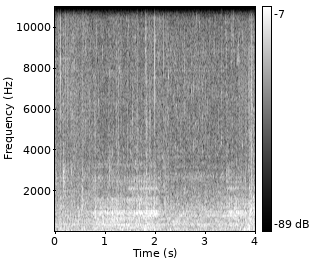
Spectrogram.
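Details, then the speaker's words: General Electric CK26 Monitor Top refrigerator, restored 20 years ago and now not working: running while SO2 is evacuated from the compressor dome via the float chamber discharge to a disposal hose; soft gurgling, bubbling hiss of SO2 boiling out of the oil. "coming from the discharge on top of the float chamber and going out to a disposal hose. So it's evacuating the gas from the compressor dome. You hear the SO2 boiling, it's mixed with the oil."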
